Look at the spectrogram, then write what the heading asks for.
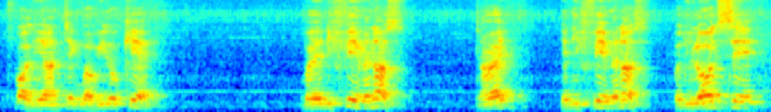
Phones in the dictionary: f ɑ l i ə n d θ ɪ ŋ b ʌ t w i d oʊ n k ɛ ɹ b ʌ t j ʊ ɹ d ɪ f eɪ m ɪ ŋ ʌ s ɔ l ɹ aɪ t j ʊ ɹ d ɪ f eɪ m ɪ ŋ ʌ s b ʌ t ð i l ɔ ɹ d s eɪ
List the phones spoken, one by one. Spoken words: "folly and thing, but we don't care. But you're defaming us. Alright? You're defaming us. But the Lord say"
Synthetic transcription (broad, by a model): f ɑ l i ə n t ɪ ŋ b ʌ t w i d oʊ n k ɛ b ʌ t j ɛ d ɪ f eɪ m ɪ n ʌ s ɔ ɹ aɪ t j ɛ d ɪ f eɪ m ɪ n ʌ s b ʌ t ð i l ɔ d s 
